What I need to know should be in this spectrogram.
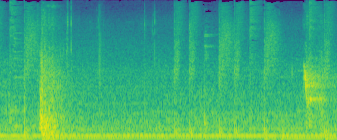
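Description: Two short rising chirps about three seconds apart over a quiet idle; the lock confirmation sound is working as it should.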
